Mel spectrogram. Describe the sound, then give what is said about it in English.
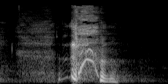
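A single coughing burst from a man during a public talk, a short, harsh throat-clearing cough that follows a faint breath and rises abruptly above near silence before fading. “Could someone get me a drink of water? I'm going to start coughing.”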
